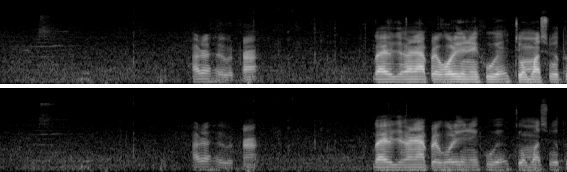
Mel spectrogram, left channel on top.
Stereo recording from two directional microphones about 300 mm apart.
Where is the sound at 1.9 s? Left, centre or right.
Left.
